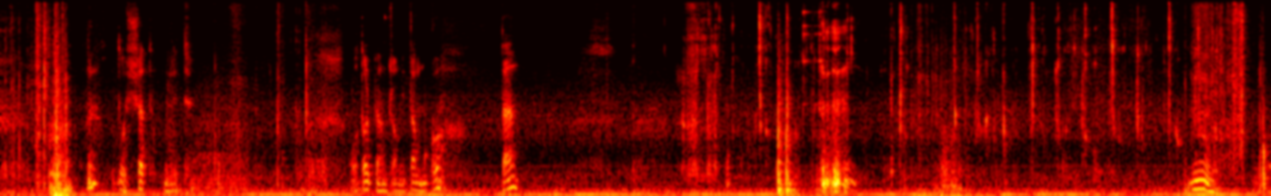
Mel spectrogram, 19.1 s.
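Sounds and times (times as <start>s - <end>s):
person chewing food: 9.4s - 11.6s, 12.8s - 18.8s.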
